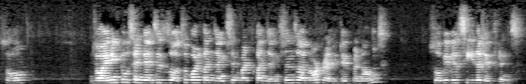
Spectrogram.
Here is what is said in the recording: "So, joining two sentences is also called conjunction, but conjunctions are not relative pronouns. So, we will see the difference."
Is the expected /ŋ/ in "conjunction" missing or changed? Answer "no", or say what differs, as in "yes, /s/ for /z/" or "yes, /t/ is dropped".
no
